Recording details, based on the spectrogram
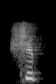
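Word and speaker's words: ship: शीप नहीं पढ़ेंगे, उसे शीप पढ़ेंगे तो भेड़िया बन जाएगा, ठीक है। शीप, शीप की जो प्रोनाउंसिएशन होती है उसका मतलब होता है भेड़िया, ठीक है। और शिप होती है उसका मतलब होता है जहाज। तो दोनों में फर्क है।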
